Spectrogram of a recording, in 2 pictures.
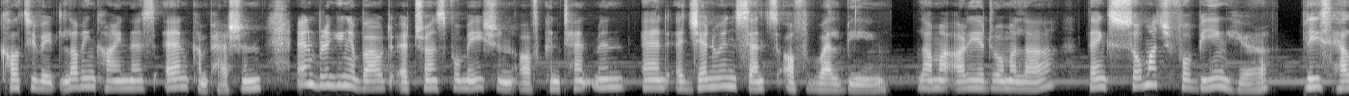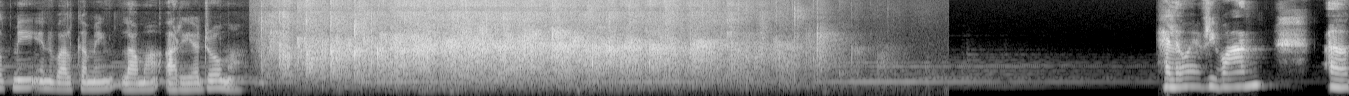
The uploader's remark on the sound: The Rubin Museum of Art presents a weekly meditation session. This podcast is recorded in front of a live audience.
